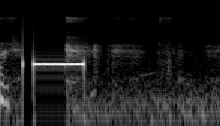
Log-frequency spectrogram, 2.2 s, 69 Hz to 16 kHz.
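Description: A single steady electronic beep at about 1 kHz, half a second long, switching on and off abruptly just after a click and a brief cut to silence: a censor bleep edited in over a spoken word.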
